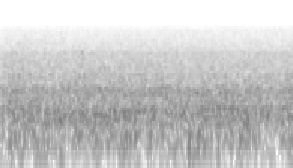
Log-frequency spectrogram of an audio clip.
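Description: Steady background noise: an even hiss with a low rumble and no distinct events.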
